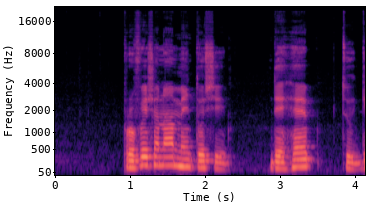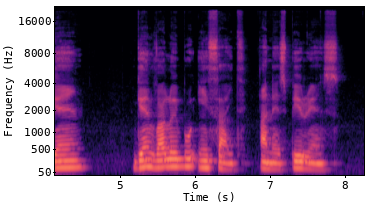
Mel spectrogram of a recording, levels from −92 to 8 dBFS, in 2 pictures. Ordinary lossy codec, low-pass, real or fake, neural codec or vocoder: none; none; real; none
